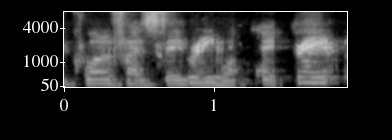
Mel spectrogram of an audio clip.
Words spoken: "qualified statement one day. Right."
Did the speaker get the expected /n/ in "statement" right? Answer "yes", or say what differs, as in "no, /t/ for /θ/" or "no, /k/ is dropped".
no, /n/ is dropped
